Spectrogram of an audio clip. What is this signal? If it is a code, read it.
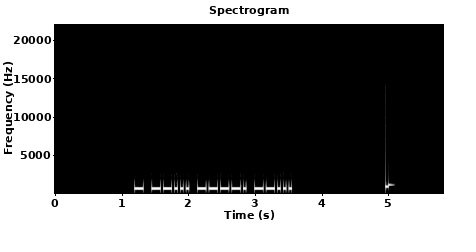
Morse code, heard as a keyed tone, about 28 wpm, 700 Hz. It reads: T797
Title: Numbers - Contest Style - 4-Digit 28wpm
